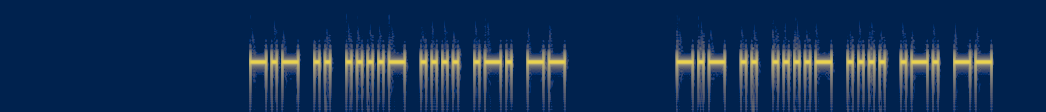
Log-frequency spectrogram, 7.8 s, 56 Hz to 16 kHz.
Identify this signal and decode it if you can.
Morse code, heard as a keyed tone, about 30 wpm, 700 Hz. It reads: KI4HRM KI4HRM
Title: USA Call Signs - 6 Characters - Repeated 3x - 30wpm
